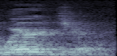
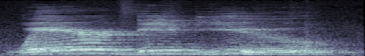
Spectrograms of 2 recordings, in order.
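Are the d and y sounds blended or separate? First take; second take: blended; separate. First: The d and y blend into a j sound. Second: The d and y are said as separate sounds. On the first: "there's blending of the did you into j" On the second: "Where did you become where'd you?"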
